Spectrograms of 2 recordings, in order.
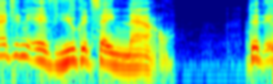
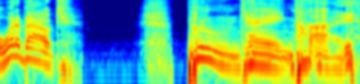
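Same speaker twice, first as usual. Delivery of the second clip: mock The Rock line; much slower than usual. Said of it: "The Rock would go".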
